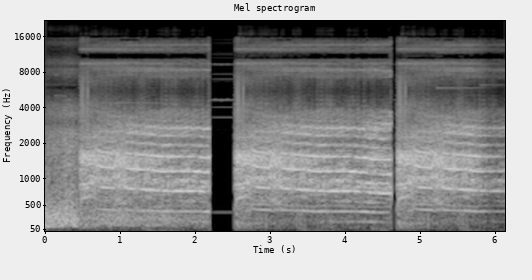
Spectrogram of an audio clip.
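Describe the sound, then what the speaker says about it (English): A loud, sustained high-pitched death scream from the King's Quest V character Graham, with bright harmonics, repeated three times with short silent gaps between, like a looping game sound effect. "it was especially frustrating in King's Quest V because of Graham's ear-piercing scream"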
